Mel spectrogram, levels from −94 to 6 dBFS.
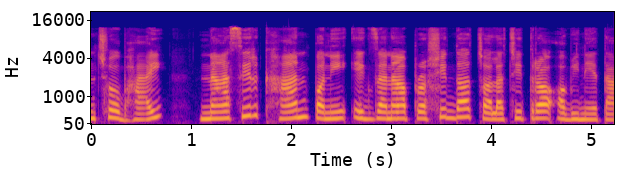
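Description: A packet arrived late on this speech clip's call path, the jitter buffer ran dry, and the receiver stretched the last sound to cover about 61 ms, giving a short stall from a late packet at 0.49 to 0.57 s. Nothing is lost, but the sound is held too long with a faint buzz or dip, and everything after runs about 61 ms later.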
